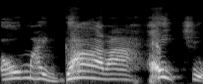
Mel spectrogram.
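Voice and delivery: very slow, high, loud drawn-out shrieking scream. Recounting his youngest daughter's outburst during a tour, retelling a scream. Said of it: "she was screaming at the top of her lungs".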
